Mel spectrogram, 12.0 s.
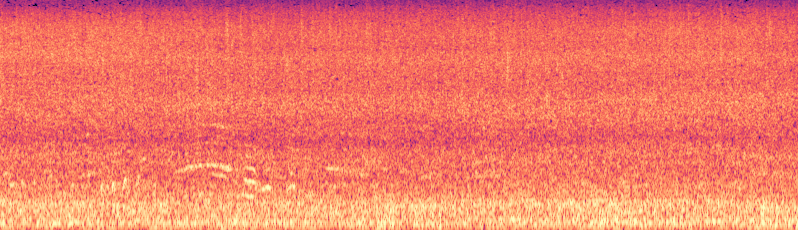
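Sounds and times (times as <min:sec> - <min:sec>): heavy rain on a street: 0:00.0 - 0:11.9.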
